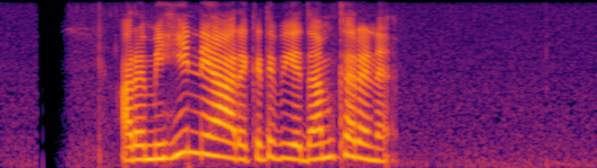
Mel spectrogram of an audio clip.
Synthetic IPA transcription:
aɾəmiɦinːejaːɾəkəʈəʋijəd̪amkəɾənə

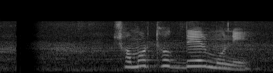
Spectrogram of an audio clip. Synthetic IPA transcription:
ʃɔmoɾt̪ʰokd̪eɾmone

